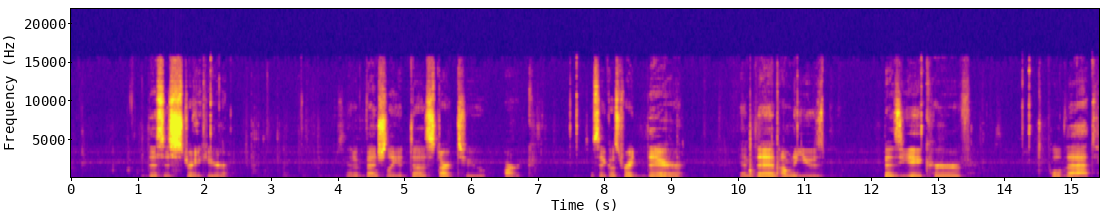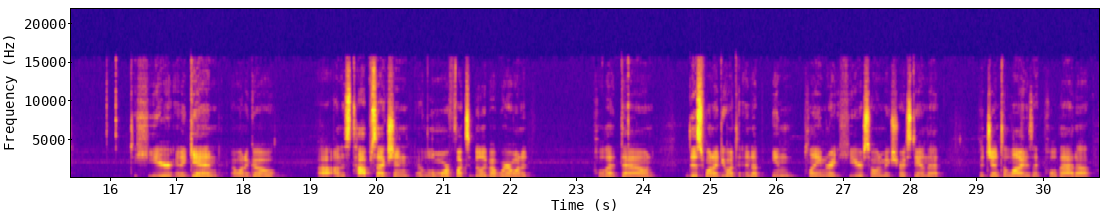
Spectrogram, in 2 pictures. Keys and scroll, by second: 0.1 space, 9.2 space.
